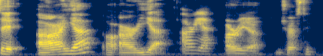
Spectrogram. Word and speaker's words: Arya: Now, do you pronounce it Arya or Arya? Arya.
